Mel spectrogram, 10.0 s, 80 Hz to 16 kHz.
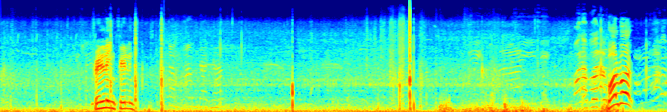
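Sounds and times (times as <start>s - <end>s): wind rumble on microphone: 2.2s - 10.0s.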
